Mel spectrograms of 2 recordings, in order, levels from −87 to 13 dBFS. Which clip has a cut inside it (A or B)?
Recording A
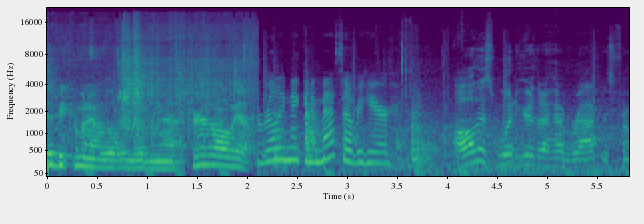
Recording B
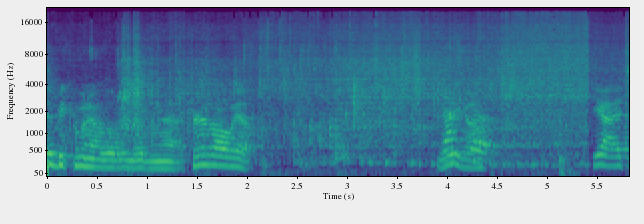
A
